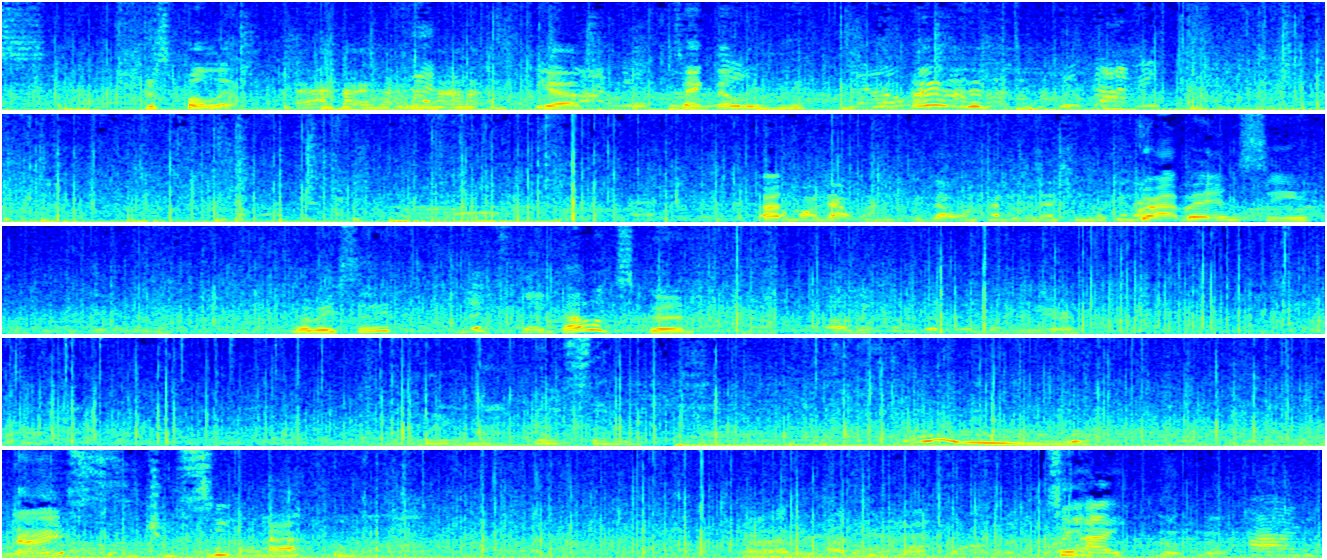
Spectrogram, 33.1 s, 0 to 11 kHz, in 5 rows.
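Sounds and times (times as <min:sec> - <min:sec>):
low rumble: 0:00.0 - 0:09.6, 0:21.2 - 0:33.0
background music bass note: 0:00.0 - 0:33.0
raindrops tapping on umbrella: 0:00.0 - 0:33.0.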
